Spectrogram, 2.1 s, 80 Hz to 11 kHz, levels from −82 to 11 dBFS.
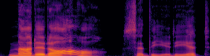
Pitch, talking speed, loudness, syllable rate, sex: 160 Hz, 170 wpm, -15 LUFS, 3.8 syllables/s, male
